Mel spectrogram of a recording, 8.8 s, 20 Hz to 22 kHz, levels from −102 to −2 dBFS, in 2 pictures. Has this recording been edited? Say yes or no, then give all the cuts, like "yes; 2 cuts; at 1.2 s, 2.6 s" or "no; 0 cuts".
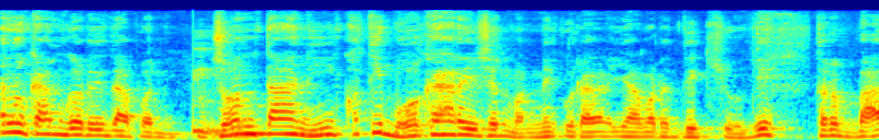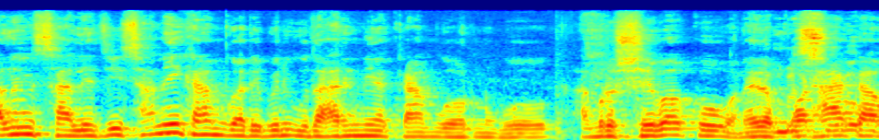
yes; 3 cuts; at 0.9 s, 4.0 s, 7.2 s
